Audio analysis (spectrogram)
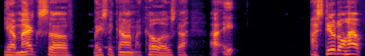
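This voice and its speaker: A man hosting a casual livestream chat, talking in a rambling, halting, folksy way. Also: a little high, fairly bright tone, dry recording, clean studio sound. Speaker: livestream host.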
